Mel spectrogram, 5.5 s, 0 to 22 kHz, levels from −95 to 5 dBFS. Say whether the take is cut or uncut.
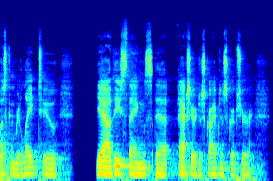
cut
